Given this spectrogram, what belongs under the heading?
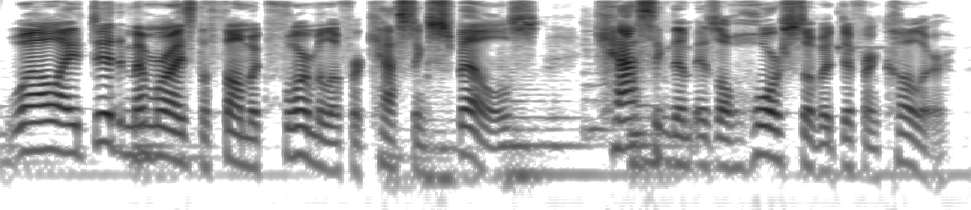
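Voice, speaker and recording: A male narrator reads a first-person story in a slightly high voice. Music plays clearly behind his scripted delivery. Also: expressive, normal speed. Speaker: audiobook narrator. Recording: narration over prominent music.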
